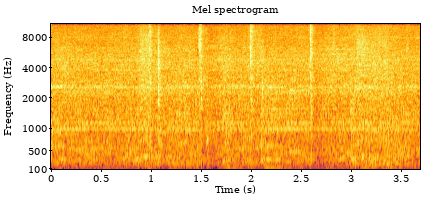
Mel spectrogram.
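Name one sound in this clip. A machine clicks sharply now and then.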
